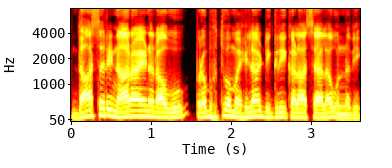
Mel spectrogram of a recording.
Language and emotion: Telugu, neutral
